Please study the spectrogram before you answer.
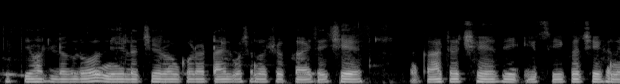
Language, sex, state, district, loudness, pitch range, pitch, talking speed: Bengali, male, West Bengal, Malda, -27 LUFS, 120-125 Hz, 120 Hz, 185 wpm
